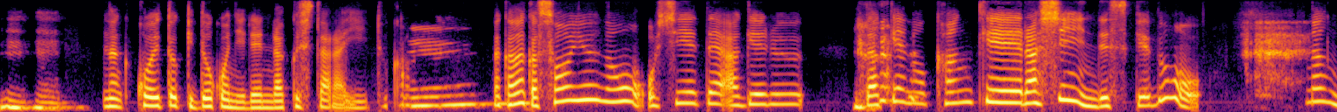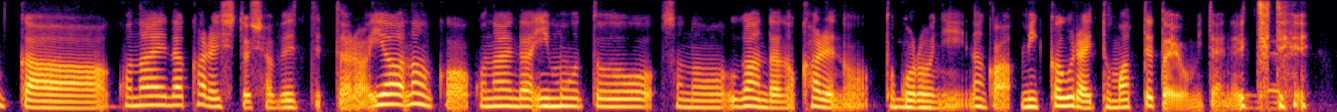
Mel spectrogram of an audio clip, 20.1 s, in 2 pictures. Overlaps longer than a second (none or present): none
